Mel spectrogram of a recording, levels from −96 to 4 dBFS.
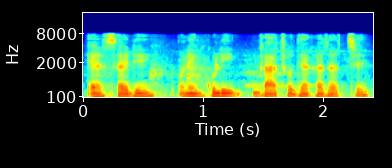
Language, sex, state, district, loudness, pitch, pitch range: Bengali, male, Tripura, West Tripura, -17 LUFS, 130 Hz, 125-135 Hz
